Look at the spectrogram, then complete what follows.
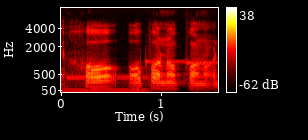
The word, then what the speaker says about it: Ho'oponopono: Yeah, it's you can break it into three parts, I would say. So Uh-huh. Ho'opono, and then pono. Ho'opono. So it's an Hawaiian word.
